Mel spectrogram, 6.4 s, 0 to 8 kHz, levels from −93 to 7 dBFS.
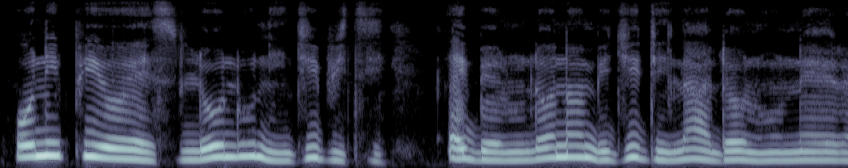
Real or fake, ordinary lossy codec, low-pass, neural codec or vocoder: real; none; none; none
